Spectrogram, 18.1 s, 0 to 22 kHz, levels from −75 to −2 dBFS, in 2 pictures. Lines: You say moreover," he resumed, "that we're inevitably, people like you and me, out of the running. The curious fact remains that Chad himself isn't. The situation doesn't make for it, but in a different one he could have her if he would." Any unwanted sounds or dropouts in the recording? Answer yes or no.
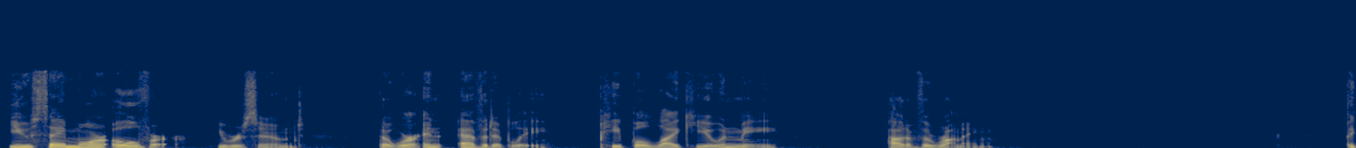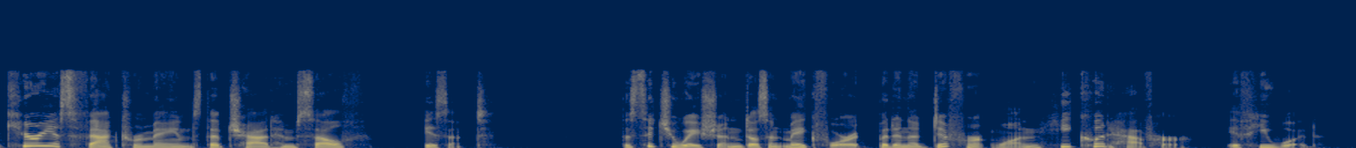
no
